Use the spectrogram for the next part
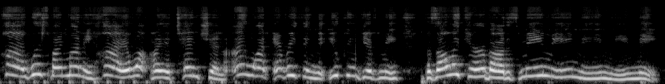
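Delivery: mock the ex as a greedy me-me-me; Miriam, greedy. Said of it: "here comes Miriam".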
